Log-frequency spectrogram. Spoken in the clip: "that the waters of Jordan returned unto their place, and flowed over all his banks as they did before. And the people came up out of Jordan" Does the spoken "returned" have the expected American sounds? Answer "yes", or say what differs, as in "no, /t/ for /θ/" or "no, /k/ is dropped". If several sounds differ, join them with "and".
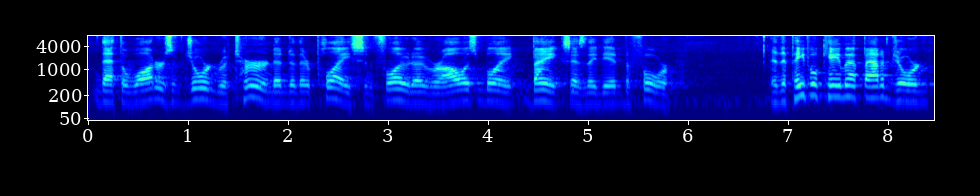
yes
